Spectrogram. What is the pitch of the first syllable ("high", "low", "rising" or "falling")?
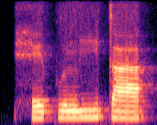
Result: high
